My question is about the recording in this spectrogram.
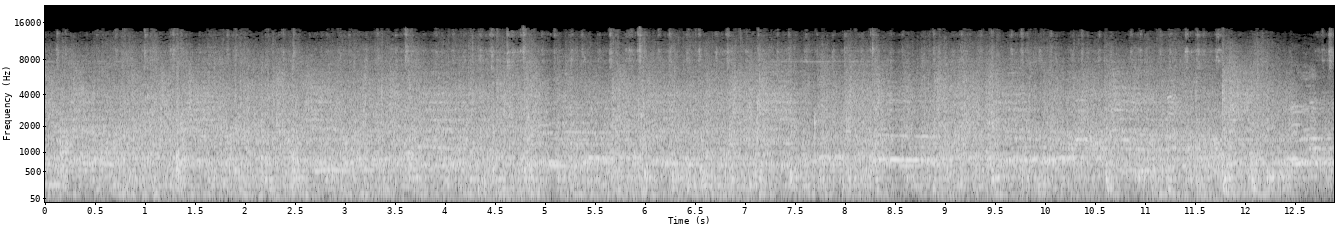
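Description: A live percussion ensemble playing a dense, steady drum rhythm.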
